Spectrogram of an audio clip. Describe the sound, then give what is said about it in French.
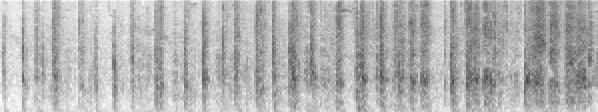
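Hoofbeats of two horses setting off at a brisk pace on a ride through a park, a rapid, dense clatter of many clip-clopping steps that keeps up steadily throughout. “le jeune homme chercha les flancs de sa monture et les deux chevaux partirent d'un train assez vif.”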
